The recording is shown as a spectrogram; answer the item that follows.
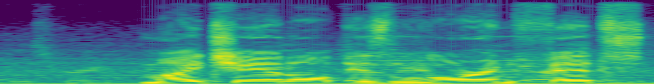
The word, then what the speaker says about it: Loren Fitts: It's Loren Fitts, LorenFitts.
